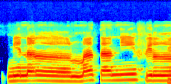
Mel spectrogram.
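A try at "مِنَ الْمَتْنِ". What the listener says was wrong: minal matni, taknya disukun minal matni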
